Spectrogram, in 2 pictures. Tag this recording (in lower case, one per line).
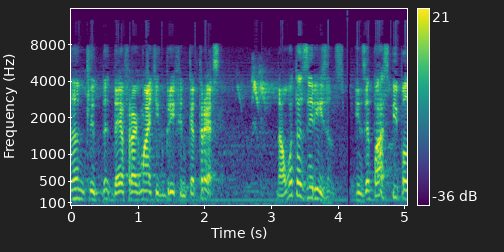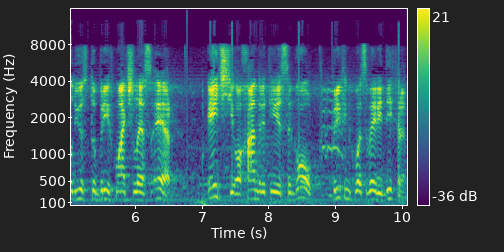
speech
